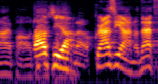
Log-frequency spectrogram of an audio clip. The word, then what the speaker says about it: Graziano: So ESPN's Dan Graziano, I can't pronounce his name. I apologize. Graziano, that's how it is.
